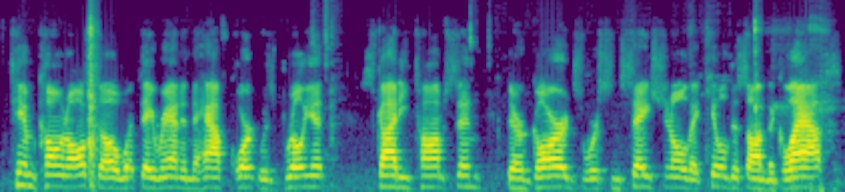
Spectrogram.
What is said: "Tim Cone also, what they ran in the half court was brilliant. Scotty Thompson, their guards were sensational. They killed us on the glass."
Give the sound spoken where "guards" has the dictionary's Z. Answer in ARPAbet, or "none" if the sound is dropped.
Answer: Z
